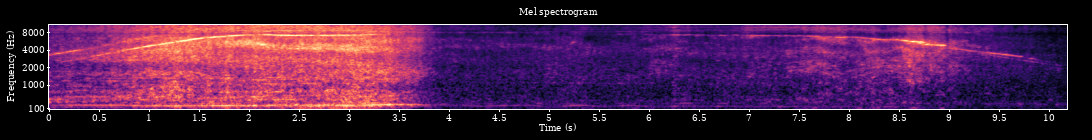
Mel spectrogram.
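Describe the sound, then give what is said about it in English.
A diesel super stock class truck in Rock Valley, Iowa, roars loudly and steadily with a high whine that climbs and then holds. The roar cuts off abruptly partway through, then a fainter roar and whine build again and trail off. “Don't you know that the EPA loves these diesel super stock classes?”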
